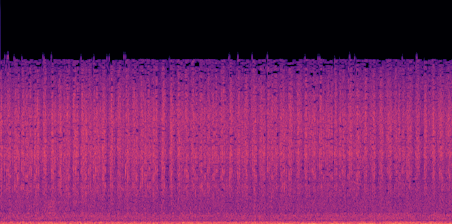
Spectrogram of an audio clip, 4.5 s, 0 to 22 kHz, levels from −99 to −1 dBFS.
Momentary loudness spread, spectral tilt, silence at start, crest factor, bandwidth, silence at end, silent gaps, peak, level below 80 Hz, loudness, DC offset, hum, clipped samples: 1 LU; -2.5 dB/octave; 0 s; 14 dB; 17 kHz; 0 s; none; -16 dBFS; -36 dBFS; -30 LUFS; under 0.1%; none; under 0.1%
